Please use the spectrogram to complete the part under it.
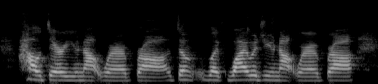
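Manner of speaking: put-on scolding tone in a hushed whisper. Speaker retells her pastor coming up at a soccer game, mock scolding whisper. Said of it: "just whispering like".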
